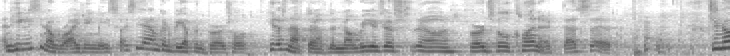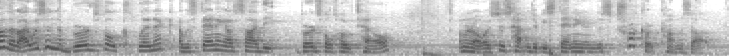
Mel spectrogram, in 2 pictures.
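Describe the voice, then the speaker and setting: Amid noticeable background noise, an animated woman with an American accent races along very fast at a fairly low pitch with lively intonation. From United States. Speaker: retired nurse. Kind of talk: casual chat.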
